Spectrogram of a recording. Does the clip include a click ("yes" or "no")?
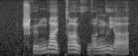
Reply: no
